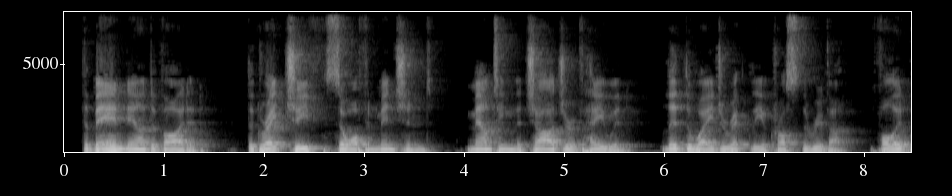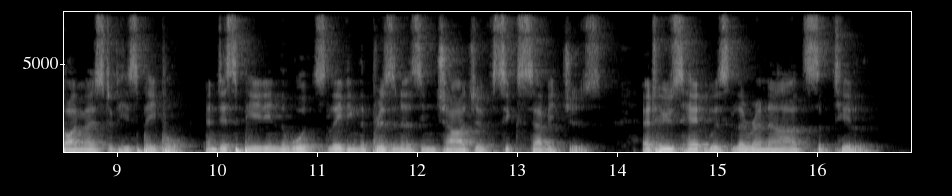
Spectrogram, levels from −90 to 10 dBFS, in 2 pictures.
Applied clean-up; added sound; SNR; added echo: none; none; none; reverberation time 0.5 s.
